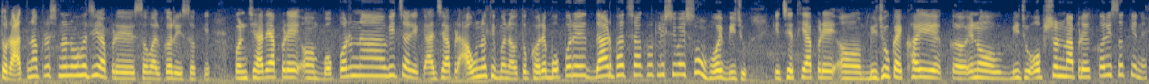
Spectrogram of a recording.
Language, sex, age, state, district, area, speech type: Gujarati, female, 30-45, Gujarat, Rajkot, rural, spontaneous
